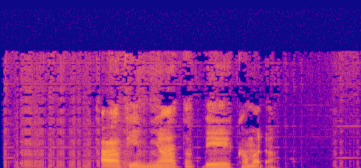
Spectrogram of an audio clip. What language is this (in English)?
Oromo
